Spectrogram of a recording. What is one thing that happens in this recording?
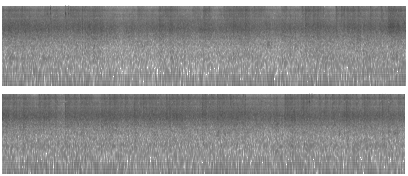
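Weapons fire and explosions rumble steadily in a game battle.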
